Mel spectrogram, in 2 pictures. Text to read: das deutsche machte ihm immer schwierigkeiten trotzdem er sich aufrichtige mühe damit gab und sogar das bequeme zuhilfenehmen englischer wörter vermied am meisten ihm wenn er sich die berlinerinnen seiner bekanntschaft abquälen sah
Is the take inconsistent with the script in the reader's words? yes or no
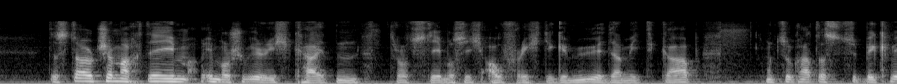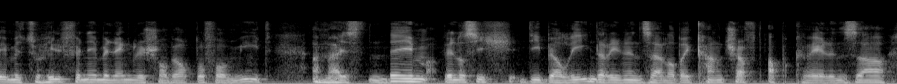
no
